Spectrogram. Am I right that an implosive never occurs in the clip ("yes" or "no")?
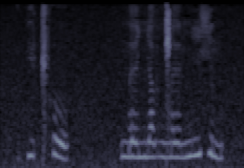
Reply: yes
